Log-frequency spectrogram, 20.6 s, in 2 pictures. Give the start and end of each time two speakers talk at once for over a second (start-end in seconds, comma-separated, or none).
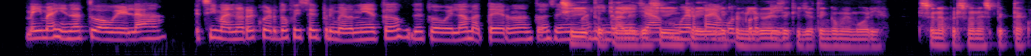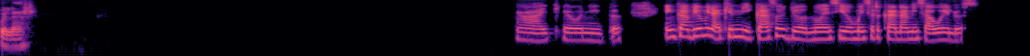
5.6-7.9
